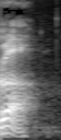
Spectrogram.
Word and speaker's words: Uhura: And Uhura, sorry, how do you say it? Uhura, is it? – Yeah. Uhura. Uhura. Oh, isn't it Uhura? Uhura.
